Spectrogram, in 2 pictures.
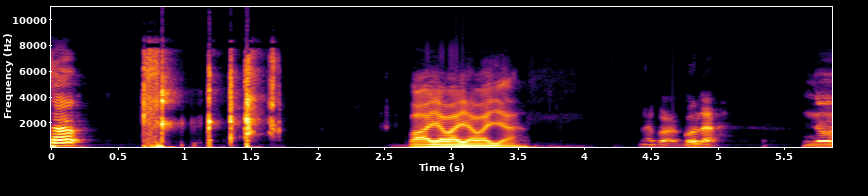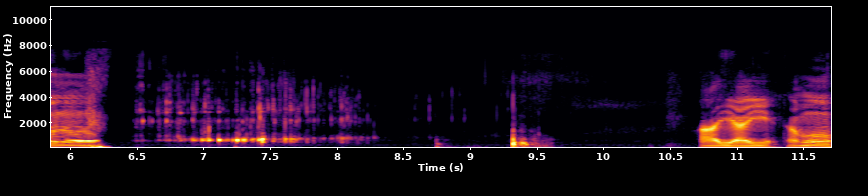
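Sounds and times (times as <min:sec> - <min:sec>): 
speech: 0:00.0 - 0:00.3, 0:02.7 - 0:03.7, 0:04.4 - 0:06.4, 0:10.7 - 0:11.7
Estrella Galicia 1906 Reserva Especial beer pouring and fizzing: 0:06.4 - 0:09.5
faint knock: 0:09.3 - 0:09.6.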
